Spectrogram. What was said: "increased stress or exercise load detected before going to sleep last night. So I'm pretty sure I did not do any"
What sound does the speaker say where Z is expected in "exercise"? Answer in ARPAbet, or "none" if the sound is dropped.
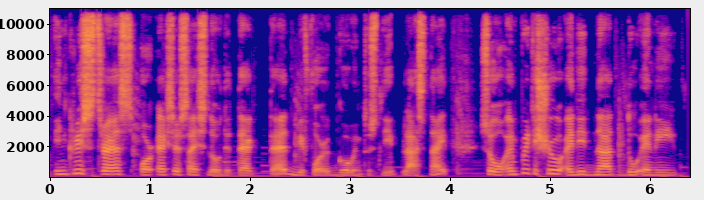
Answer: S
